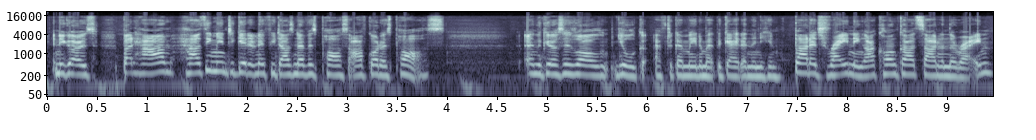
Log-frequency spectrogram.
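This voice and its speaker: Over noticeable background noise, a woman talks at a very fast pace in a medium pitch with fairly even intonation. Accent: New Zealand. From South Africa. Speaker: events industry worker. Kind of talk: casual rant to camera. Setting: in a car.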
